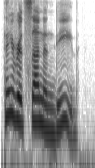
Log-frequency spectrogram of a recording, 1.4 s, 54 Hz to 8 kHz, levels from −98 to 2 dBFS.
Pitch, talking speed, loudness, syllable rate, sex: 200 Hz, 125 wpm, -18 LUFS, 6.3 syllables/s, female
